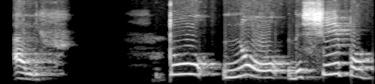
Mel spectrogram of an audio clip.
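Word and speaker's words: ا: So its sound is a sound, a sound. From where you are going to pronounce alif? So you have to pronounce alif from deepest part of throat.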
